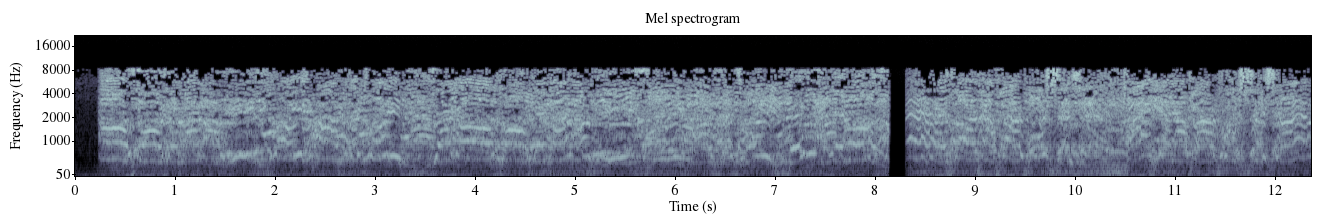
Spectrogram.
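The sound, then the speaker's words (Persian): A large crowd of protesters against the Islamic Republic in Najafabad, Isfahan, Iran, shouts loud, continuous slogans such as "zan-e azad manam" and "har ye nafar koshtashe, hezar nafar poshtashe" on Sunday 18 Dey. The voices merge into a dense roar of rhythmic yelling that breaks off briefly before resuming just as loudly. “معترضان در این جمع شعارهای هیز تویی، هرز تویی، زن آزاد منم و هر یه نفر کشتشه، هزار نفر پشتشه سر می دهند.”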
